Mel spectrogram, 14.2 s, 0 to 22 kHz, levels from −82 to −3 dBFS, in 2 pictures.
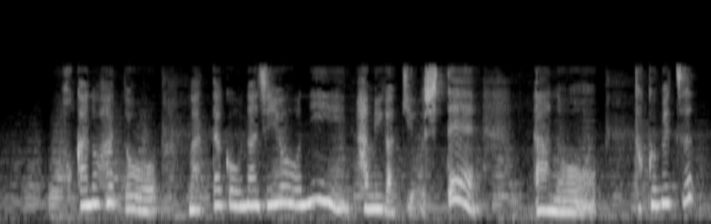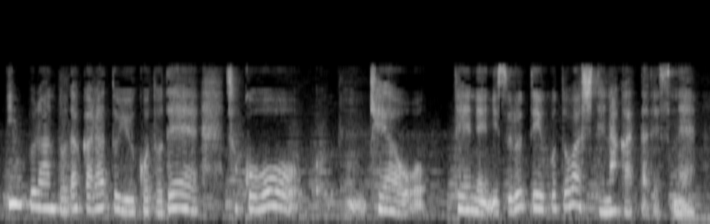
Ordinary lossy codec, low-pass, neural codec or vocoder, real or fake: none; 7.2 kHz; none; real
